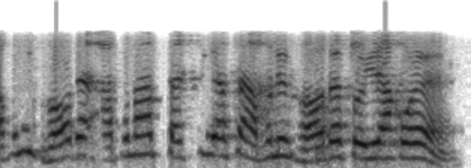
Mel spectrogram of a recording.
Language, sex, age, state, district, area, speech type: Assamese, female, 60+, Assam, Morigaon, rural, conversation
